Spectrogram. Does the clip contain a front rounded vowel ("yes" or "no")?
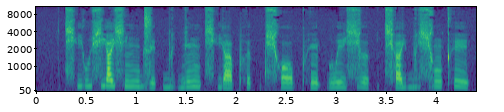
no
